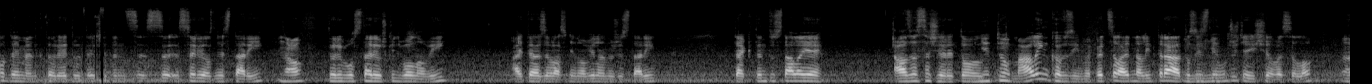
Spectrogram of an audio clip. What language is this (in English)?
Slovak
